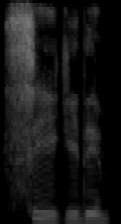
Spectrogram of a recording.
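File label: "sighit", female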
